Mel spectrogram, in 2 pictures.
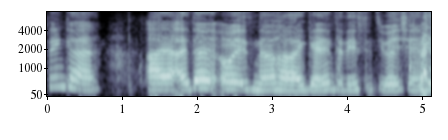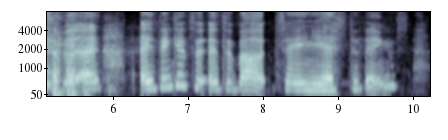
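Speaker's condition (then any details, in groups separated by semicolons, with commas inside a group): Cerebral palsy; wheelchair user since diagnosis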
